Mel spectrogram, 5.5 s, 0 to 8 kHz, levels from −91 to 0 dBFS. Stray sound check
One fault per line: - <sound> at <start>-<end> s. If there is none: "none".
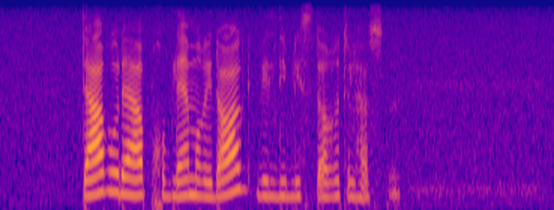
none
